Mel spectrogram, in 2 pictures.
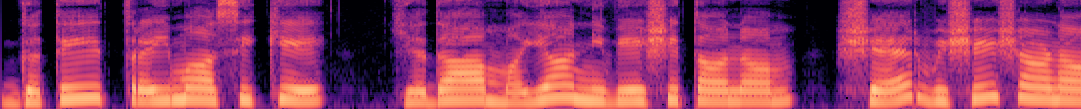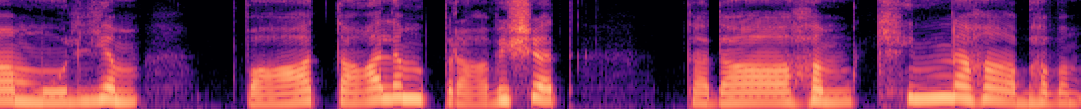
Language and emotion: Sanskrit, sad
